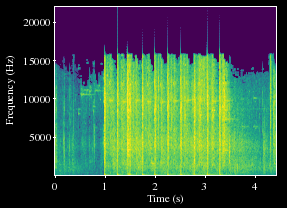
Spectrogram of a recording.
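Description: Rapid gunshots fire in a fast burst and ring out.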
